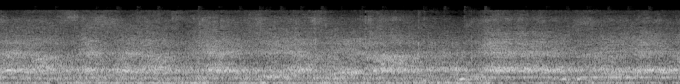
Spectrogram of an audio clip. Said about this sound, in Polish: Teraz najlepsze życzenia od świętujących kibiców Wisły Płock.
